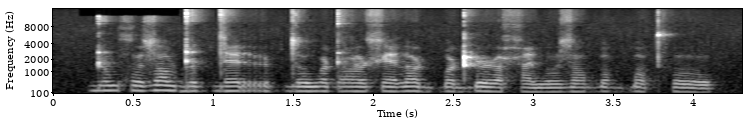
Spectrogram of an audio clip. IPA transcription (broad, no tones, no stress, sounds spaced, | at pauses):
ɖ o w x o z ɔ w ɖ ə˞ p d ɛ r ə˞ p d o w ɔ ɖ ʕ ə˞ x ɛ l ɔ ɖ ɓ ɔ ɖ ɠ ə˞ ħ ɛ w o z ɔ ɠ ɔ ɡ ɓ ɔ t̪ʰ o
